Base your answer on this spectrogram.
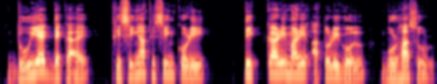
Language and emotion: Assamese, neutral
